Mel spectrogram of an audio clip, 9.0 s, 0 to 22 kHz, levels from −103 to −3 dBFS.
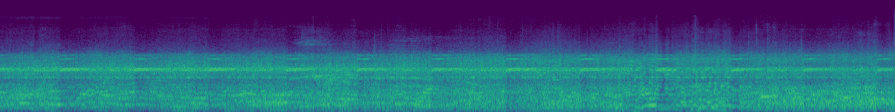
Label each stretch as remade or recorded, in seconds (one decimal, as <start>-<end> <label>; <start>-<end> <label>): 0.0-6.3 recorded; 6.3-7.4 remade; 7.4-9.0 recorded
